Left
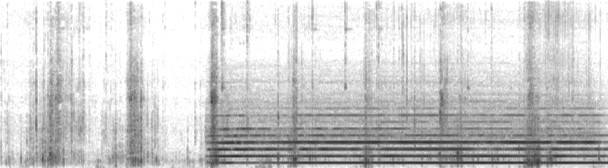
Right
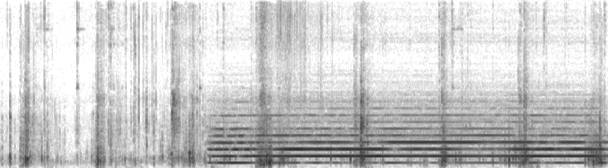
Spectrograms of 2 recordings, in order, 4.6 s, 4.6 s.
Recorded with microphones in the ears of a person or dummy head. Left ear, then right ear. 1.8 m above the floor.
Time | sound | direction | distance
1.5 | a flute | 55° left (ahead or behind) | 1.3 m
